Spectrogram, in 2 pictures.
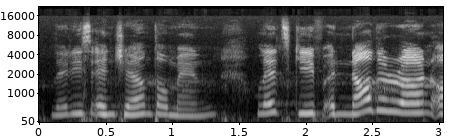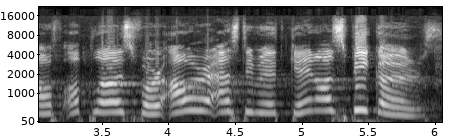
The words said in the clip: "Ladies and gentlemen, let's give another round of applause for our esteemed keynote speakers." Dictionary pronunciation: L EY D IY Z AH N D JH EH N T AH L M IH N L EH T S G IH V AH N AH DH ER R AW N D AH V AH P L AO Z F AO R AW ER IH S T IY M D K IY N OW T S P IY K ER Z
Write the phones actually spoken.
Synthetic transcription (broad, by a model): L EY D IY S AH N JH EH N T AH L M IH N L EH T S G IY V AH N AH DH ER R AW N AH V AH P L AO S F AO R AW ER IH S T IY M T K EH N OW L S P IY K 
